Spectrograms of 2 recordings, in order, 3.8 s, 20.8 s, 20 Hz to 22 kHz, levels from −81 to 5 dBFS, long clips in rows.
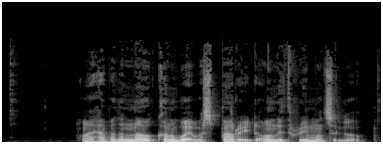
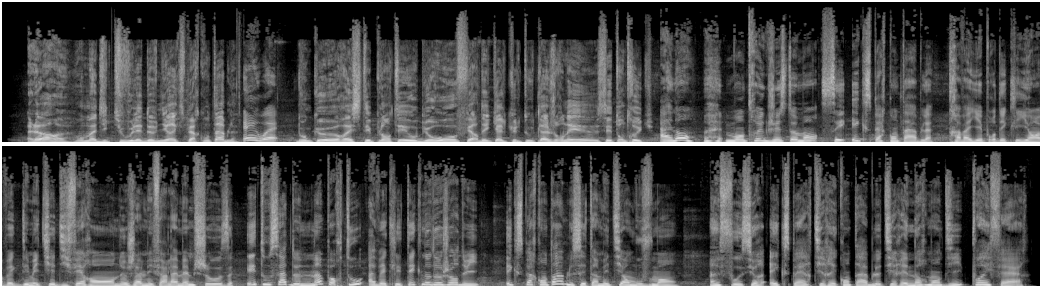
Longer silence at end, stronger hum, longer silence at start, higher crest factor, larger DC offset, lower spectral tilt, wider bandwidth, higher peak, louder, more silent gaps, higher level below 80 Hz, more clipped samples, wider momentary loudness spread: about the same, 0.2 s vs 0.15 s; neither; first, 0.8 s vs 0.25 s; about the same, 16 dB vs 12 dB; neither; first, -6.5 dB/octave vs -4.5 dB/octave; second, 15 kHz vs over 20 kHz; about the same, -2 dBFS vs -2 dBFS; second, -18 LUFS vs -15 LUFS; neither; second, -54 dBFS vs -48 dBFS; neither; first, 8 LU vs 4 LU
